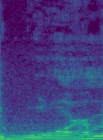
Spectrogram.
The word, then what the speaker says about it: warm: So, here's what you need to do, cat. When you say the or I want you to look at my mouth. So, the front of my mouth has a round position and it's small, right? But the inside of my mouth is a big open cavity or or so I'm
